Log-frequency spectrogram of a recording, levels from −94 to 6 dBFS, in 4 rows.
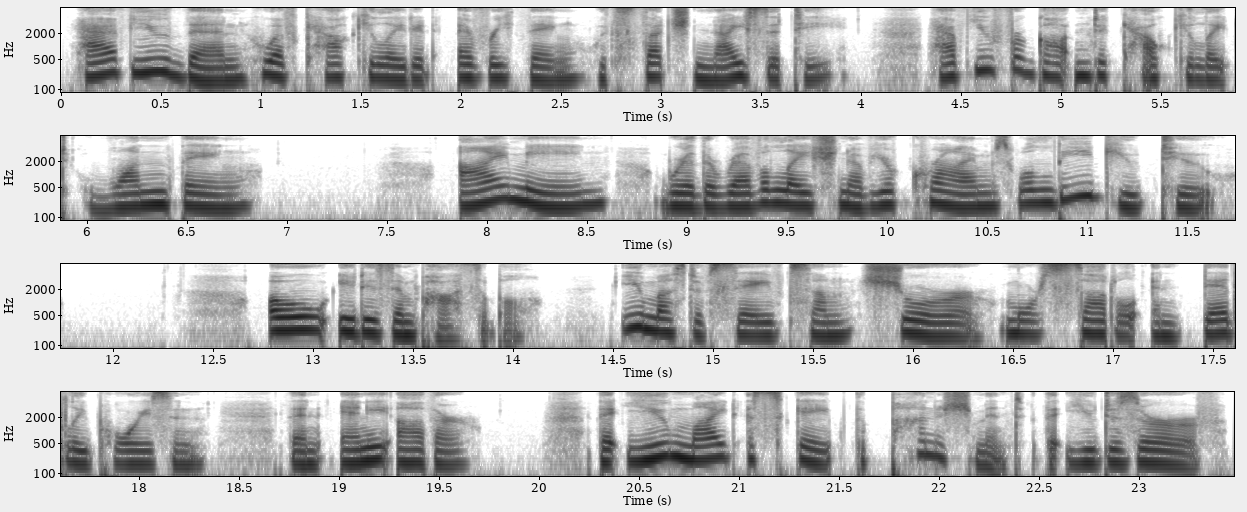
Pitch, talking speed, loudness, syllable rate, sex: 190 Hz, 140 wpm, -20 LUFS, 4.9 syllables/s, female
